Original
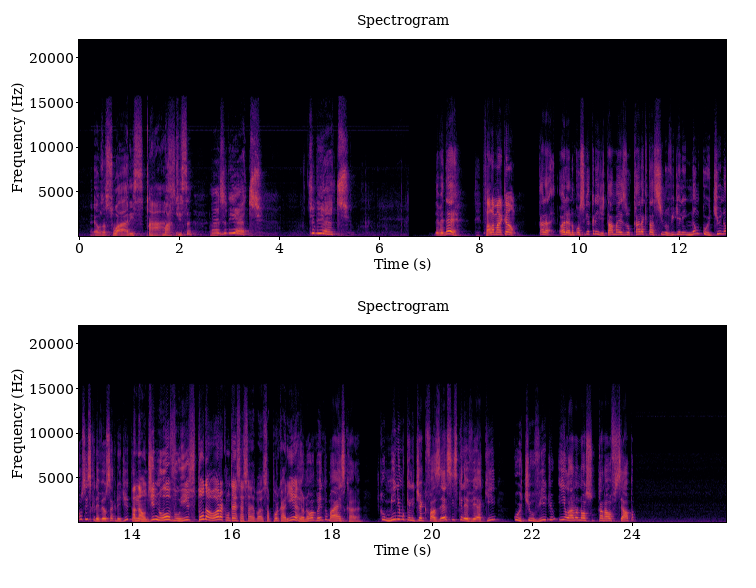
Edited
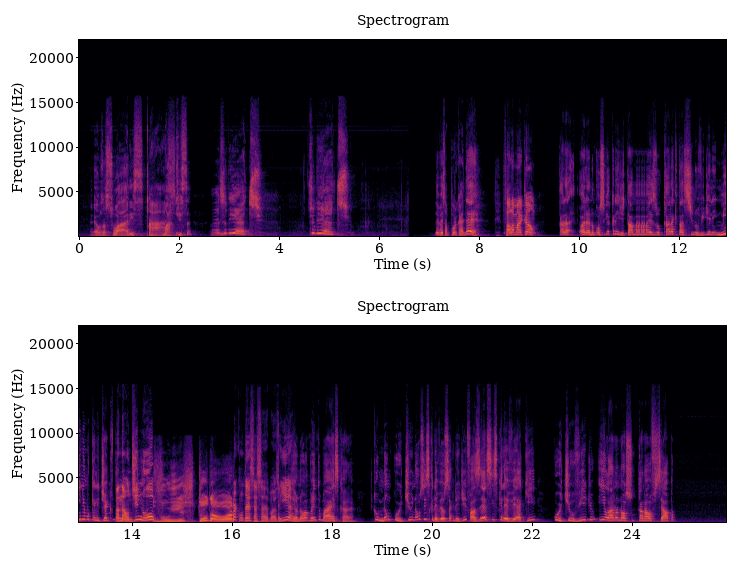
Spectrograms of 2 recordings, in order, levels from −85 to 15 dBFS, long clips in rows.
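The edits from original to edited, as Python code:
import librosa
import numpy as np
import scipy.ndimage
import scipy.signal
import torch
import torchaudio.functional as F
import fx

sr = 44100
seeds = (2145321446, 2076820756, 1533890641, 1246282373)

y = fx.edit(x, sr, fx.fade_down_up(start_s=2.08, length_s=0.77, db=-11.5, fade_s=0.15),
    fx.stutter(start_s=10.71, slice_s=0.05, count=5),
    fx.swap(start_s=12.23, length_s=1.7, other_s=19.13, other_length_s=0.77),
    fx.speed_span(start_s=14.74, length_s=1.02, speed=0.63),
    fx.move(start_s=16.65, length_s=0.4, to_s=7.27), tone=tone)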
